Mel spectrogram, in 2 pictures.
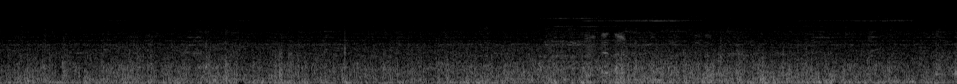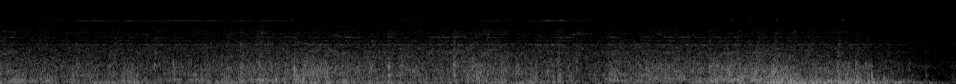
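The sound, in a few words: Nilgiri toy train running through eucalyptus forest to Coonoor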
